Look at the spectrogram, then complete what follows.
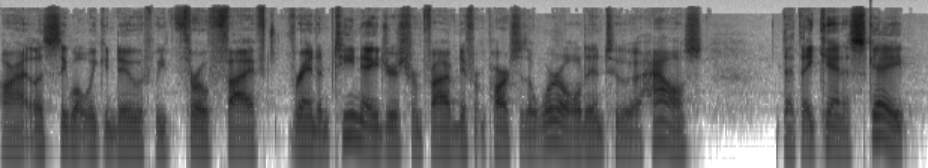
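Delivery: normal talking voice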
